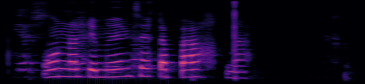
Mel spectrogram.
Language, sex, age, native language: Icelandic, male, 9, Icelandic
